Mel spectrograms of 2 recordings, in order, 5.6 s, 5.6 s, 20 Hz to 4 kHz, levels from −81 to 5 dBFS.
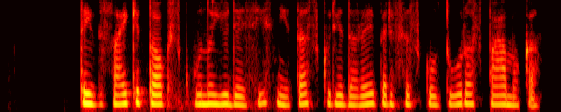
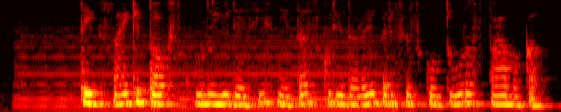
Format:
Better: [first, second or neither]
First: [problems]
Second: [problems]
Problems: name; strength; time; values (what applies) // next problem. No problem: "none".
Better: first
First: none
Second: background sound (Bowed string instrument); 19 dB below the speech // room echo; dies away in 0.4 s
